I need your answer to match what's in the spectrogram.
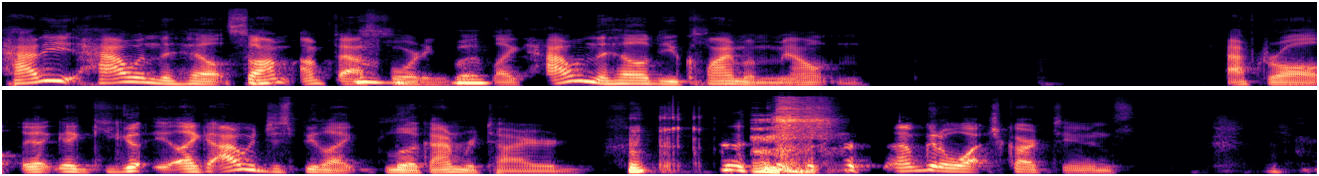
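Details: Adult man, conversational speech; normal speech.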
